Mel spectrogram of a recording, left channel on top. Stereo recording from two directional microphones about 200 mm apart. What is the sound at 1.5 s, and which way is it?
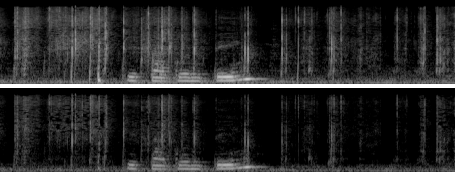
Speech, 20° right (ahead or behind).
